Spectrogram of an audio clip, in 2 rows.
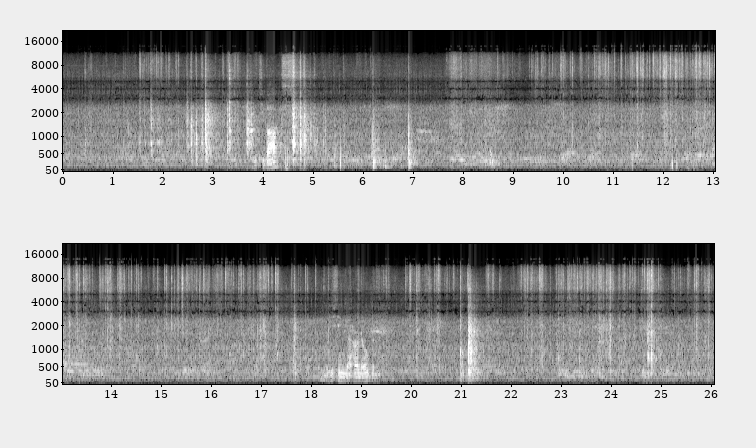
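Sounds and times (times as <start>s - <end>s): plastic wrapper crinkling: 1.5s - 2.6s, 7.7s - 26.0s.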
